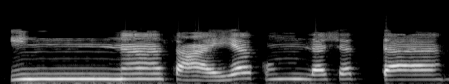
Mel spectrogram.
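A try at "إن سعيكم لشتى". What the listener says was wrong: ان کو لمبا نہیں کریں گے, اس کے اوپر زبر ہے بس.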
